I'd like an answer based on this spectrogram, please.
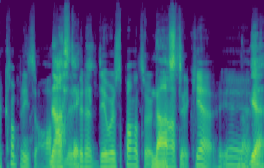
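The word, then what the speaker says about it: Knostic: Nostic. Yeah. Yeah. Yeah. It's spelled with a K. K N O S T I.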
